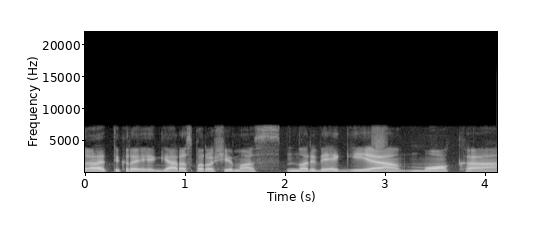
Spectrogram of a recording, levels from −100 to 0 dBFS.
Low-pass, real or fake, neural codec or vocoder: 7.2 kHz; real; none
